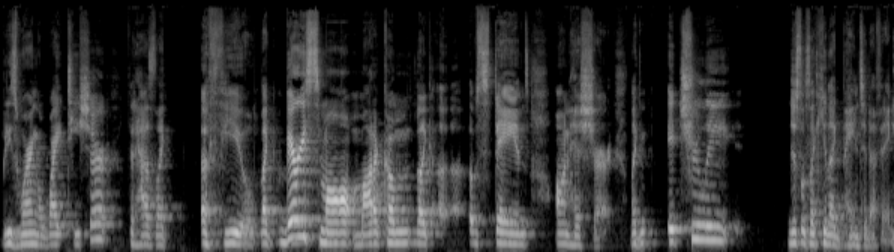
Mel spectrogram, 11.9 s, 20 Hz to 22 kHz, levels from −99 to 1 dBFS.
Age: 20-39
